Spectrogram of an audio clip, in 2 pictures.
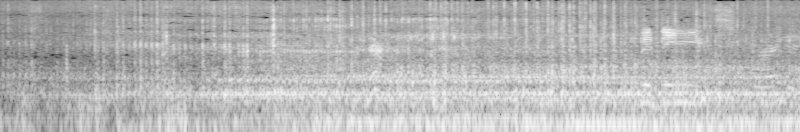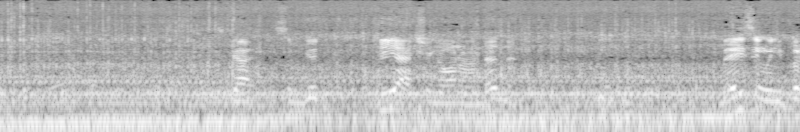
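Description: Small Yamaha outboard motor on an inflatable dinghy running under way, growing louder over the first few seconds, then holding a steady hum. The motor has a freshly fitted water-pump impeller.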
